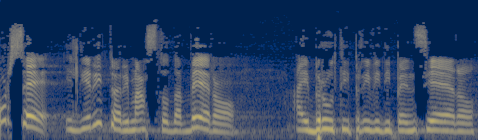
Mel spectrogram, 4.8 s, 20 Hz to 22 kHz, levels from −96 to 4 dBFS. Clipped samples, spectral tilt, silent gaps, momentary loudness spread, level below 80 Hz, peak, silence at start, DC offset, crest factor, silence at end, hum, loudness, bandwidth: under 0.1%; -3.5 dB/octave; none; 9 LU; -52 dBFS; -10 dBFS; 0 s; under 0.1%; 20 dB; 0 s; none; -29 LUFS; 12.5 kHz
